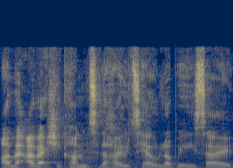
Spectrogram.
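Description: A woman speaks at a fairly quick pace in a fairly low pitch. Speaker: podcast co-host calling in remotely. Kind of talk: casual podcast chat. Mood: cheerful, laughing. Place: hall.

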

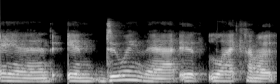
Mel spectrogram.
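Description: This woman's voice sits at a very deep, low pitch. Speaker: tarot reader. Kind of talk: casual tarot reading talk. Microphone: webcam.

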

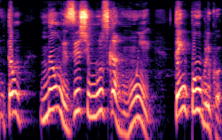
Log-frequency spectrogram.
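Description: In a quiet background, a man's dark, mellow voice swings very widely in pitch. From Brazil. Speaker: YouTube music commentator. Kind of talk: casual vlog commentary. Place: home room. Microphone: lapel.

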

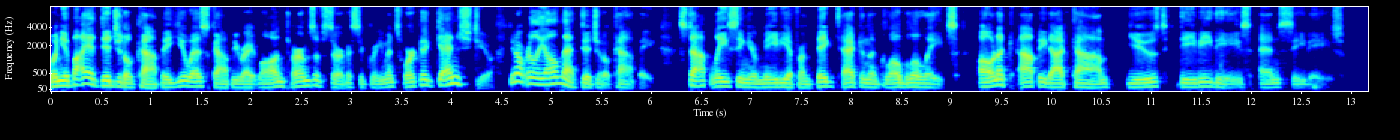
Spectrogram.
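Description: In a dry sound with no echo and a quiet background, a man talks at a fairly quick pace with hardly any pauses, using lively intonation at a fairly low pitch. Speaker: show host. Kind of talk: interview. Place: home room. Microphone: studio mic.

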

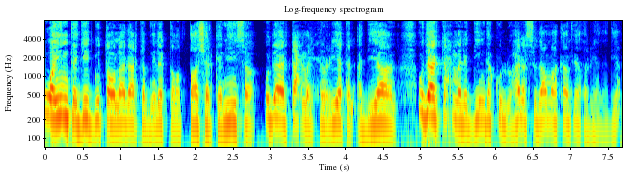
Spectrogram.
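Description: With a Sudanese accent, a man talks at a very fast pace in a high voice with a dark, mellow tone. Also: quiet background. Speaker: political commentator. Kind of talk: live stream monologue. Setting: online live stream. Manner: animated. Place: home room. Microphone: lapel.

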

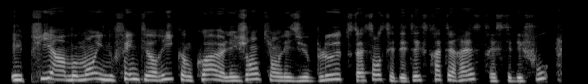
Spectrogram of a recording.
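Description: A woman with a medium pitch talks very fast with hardly any pauses and ordinary pitch variation, captured in a very clean recording with a silent background and a dry, close sound with no echo. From Belgium. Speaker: podcast listener calling in. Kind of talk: casual chat.

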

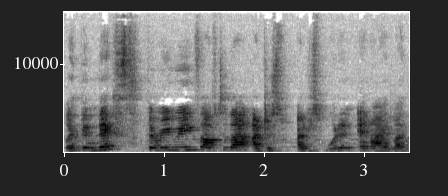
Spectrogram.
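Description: Speaking at a moderate pace with ordinary pitch variation, a woman is heard with audible room echo. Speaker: vlogger. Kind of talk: casual vlog chat. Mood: candid, reflective storytelling. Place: home room.

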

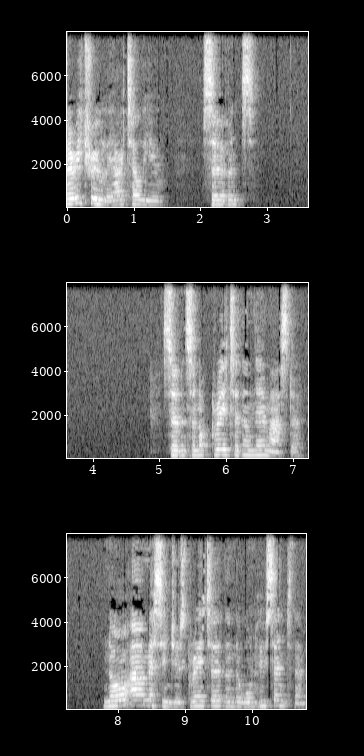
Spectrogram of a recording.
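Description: The speaker moves at a fairly slow pace with fairly even intonation and long, frequent pauses. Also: woman. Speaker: clergy reader. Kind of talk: scripture reading. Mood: calm, solemn. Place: home room. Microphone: phone near.

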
